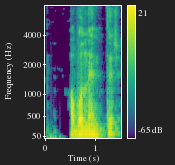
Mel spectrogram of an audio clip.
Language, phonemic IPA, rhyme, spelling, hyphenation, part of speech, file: Norwegian Bokmål, /abʊˈnɛntər/, -ər, abonnenter, ab‧on‧nent‧er, noun, NB - Pronunciation of Norwegian Bokmål «abonnenter».ogg
- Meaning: indefinite plural of abonnent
